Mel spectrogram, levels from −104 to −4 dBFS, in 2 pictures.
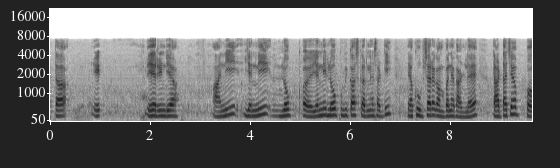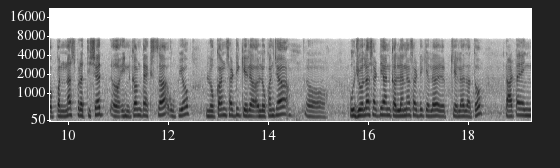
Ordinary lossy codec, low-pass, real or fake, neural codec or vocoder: none; 7.2 kHz; fake; codec, 16 kHz, 8 kbps, FunCodec, trained on LibriTTS, 25 frames a second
